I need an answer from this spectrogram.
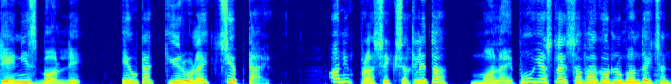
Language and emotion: Nepali, disgusted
